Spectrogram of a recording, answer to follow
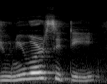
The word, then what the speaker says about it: university: The words university and European begin with vowels U and E, but both these words are pronounced with the U sound, which is a consonant sound.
